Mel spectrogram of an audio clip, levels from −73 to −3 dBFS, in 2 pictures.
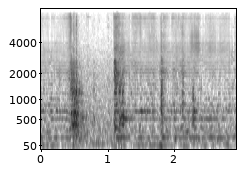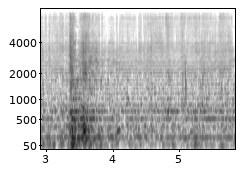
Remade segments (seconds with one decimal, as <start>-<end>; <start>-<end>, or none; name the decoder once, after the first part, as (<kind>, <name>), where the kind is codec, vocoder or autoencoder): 0.0-0.5 (vocoder, BigVGAN v2); 1.1-5.8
